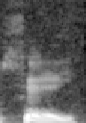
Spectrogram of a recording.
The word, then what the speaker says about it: sei: El verbo essere, io sono, tu sei, tu eres reina. Sei, la E abierta, sei, regina.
